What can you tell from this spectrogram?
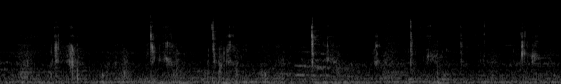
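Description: A person biting and chewing raw apple slices, with irregular crisp crunches.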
